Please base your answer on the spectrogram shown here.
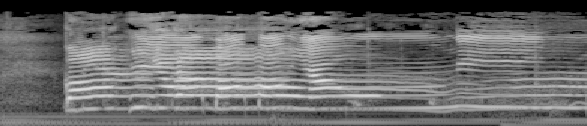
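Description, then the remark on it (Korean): Several voices imitate animal cries all at once, a donkey, dog, cat and rooster shouting together with all their might at the donkey's signal, as the Bremen Town Musicians. It is one loud, sustained, wavering call lasting a few seconds, with a meow-like tone standing out. “당나귀 신호에 맞춰 모두 힘껏 소리 질렀어요. 희망! 옹 해야지. 꽃뼈! 히 멍멍! 야옹!”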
